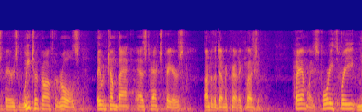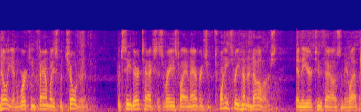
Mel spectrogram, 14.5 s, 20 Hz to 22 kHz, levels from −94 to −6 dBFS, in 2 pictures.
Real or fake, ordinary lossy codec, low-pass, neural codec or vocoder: fake; AAC, 32 kbps; 7.2 kHz; codec, 16 kHz, 16 kbps, FunCodec, trained on LibriTTS, 50 frames a second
